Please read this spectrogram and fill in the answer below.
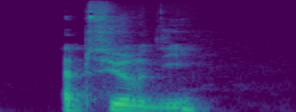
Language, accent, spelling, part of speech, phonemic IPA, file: French, France, absurdie, noun, /ap.syʁ.di/, LL-Q150 (fra)-absurdie.wav
- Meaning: Absurdity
